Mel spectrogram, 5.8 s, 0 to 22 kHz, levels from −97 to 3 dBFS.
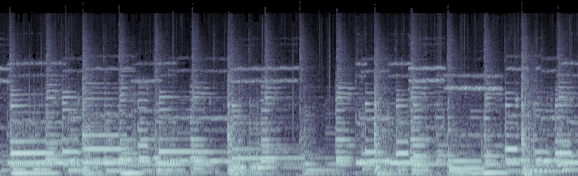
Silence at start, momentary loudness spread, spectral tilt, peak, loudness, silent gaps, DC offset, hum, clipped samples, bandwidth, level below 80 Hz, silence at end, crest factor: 0 s; 6 LU; -7 dB/octave; -4 dBFS; -20 LUFS; none; under 0.1%; none; under 0.1%; 13.5 kHz; -30 dBFS; 0 s; 16 dB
